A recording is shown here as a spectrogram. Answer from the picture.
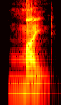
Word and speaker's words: MIND: IND है दोस्तों, तो इसका उच्चारण आइंड के रूप में करेंगे। ठीक है, तो क्या हो जाएगा दोस्तों, MIND को पढ़ेंगे दोस्तों माइंड।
